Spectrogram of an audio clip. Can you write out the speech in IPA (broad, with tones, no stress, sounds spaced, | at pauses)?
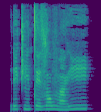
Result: ɾ i˧ t͡ʃ ĩ˧ t e˧ z ɔ˦ v ã˨ ɣ iː˦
